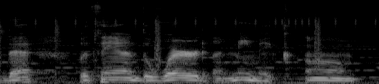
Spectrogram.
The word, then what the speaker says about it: AnemiQ: But so like anemic, we spell it with a Q instead of a C.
